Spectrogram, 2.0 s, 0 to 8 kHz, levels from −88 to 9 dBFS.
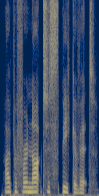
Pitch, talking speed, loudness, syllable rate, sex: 175 Hz, 210 wpm, -18 LUFS, 4.5 syllables/s, female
